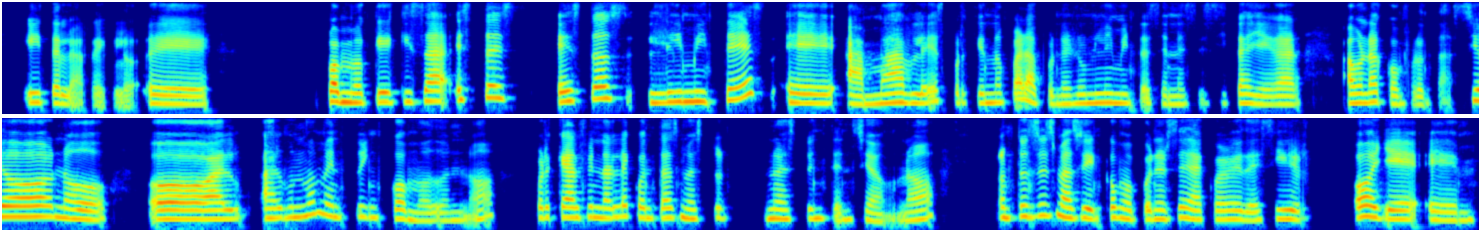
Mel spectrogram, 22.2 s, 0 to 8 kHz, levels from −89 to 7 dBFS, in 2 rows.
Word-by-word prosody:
y 215 Hz, 0 st, -1 dB
te 200 Hz, -2 st, -2 dB
lo 185 Hz, -, -3 dB
arreglo". -, -, -10 dB
Eh, 185 Hz, -2 st, +1 dB, 0.9 s
como 225 Hz, -3 st, +6 dB
que, 225 Hz, 0 st, +2 dB
quizá, 230 Hz, +2 st, +2 dB
este, 265 Hz, +4 st, 0 dB
es 310 Hz, 0 st, -6 dB, 0.3 s
estos 295 Hz, +6 st, +2 dB
límites, 230 Hz, -, +1 dB
eh, 200 Hz, -3 st, +1 dB
amables. 200 Hz, +5 st, +1 dB
Porque 205 Hz, 0 st, -8 dB
no 215 Hz, +1 st, -3 dB
para 225 Hz, -3 st, 0 dB
poner 185 Hz, +2 st, -6 dB
un 200 Hz, +1 st, -1 dB
límite, 205 Hz, -1 st, -3 dB
se 180 Hz, -, -12 dB
necesita 195 Hz, +3 st, -7 dB
llegar 180 Hz, -1 st, -2 dB, 0.3 s
a 200 Hz, -, +3 dB
una 220 Hz, +2 st, +1 dB
confrontación, 250 Hz, +7 st, +2 dB
o 200 Hz, -2 st, +2 dB, 0.3 s
o -, -, 0 dB, 0.4 s
al 200 Hz, +1 st, +3 dB
algún 230 Hz, +2 st, -1 dB
momento 265 Hz, -4 st, -3 dB
incómodo, 195 Hz, -8 st, -4 dB
¿no? 200 Hz, +8 st, -7 dB, 0.3 s
Porque 235 Hz, +1 st, 0 dB
al 235 Hz, 0 st, +3 dB
final 235 Hz, -1 st, -1 dB
de 260 Hz, -, -1 dB
cuentas 230 Hz, -1 st, -3 dB
no 230 Hz, -, +1 dB
es 205 Hz, 0 st, -6 dB
tu 230 Hz, 0 st, -9 dB, 0.3 s
no 210 Hz, 0 st, 0 dB
es 205 Hz, 0 st, -4 dB
tu 215 Hz, -, -8 dB
intención, 190 Hz, -6 st, -6 dB
¿no? 195 Hz, +8 st, -3 dB, 0.4 s
Entonces, 260 Hz, +4 st, -2 dB
más 235 Hz, -4 st, +3 dB
bien 215 Hz, -2 st, +2 dB
como 220 Hz, -3 st, -2 dB
ponerse 200 Hz, +4 st, -2 dB
de 220 Hz, -, +1 dB
acuerdo 195 Hz, 0 st, -2 dB
y -, -, -2 dB
decir: 195 Hz, +3 st, -2 dB, 0.3 s
"Oye, 215 Hz, -6 st, +4 dB
eh, 175 Hz, -2 st, -2 dB
215 Hz, 155 wpm, -23 LUFS, 195-235 Hz, 0.9 s, como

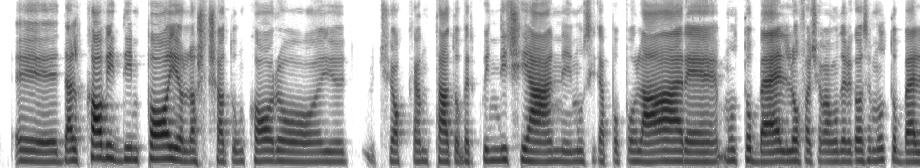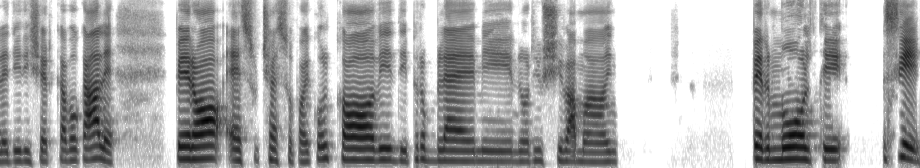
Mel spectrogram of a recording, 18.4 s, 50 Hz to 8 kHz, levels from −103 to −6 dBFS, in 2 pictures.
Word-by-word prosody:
ehm 180 Hz, -2 st, -5 dB
dal 185 Hz, +1 st, -4 dB
Covid 230 Hz, -4 st, +1 dB
in 205 Hz, -1 st, -7 dB
poi 215 Hz, -1 st, +2 dB
ho -, -, -2 dB
lasciato 175 Hz, 0 st, -8 dB
un 175 Hz, +1 st, -15 dB
coro, 175 Hz, -2 st, -5 dB
i 170 Hz, -1 st, -11 dB, 0.3 s
ci 185 Hz, -, -17 dB
ho 170 Hz, 0 st, -7 dB
cantato 175 Hz, 0 st, -6 dB
per 175 Hz, -1 st, -11 dB
15 195 Hz, +1 st, -7 dB
anni, 175 Hz, 0 st, -1 dB
musica 180 Hz, +1 st, -12 dB
popolare, 175 Hz, -1 st, -1 dB
molto 190 Hz, -1 st, -8 dB
bello, 175 Hz, +1 st, -1 dB
facevamo 175 Hz, -1 st, -8 dB
delle 175 Hz, 0 st, -8 dB
cose 185 Hz, 0 st, -6 dB
molto 195 Hz, +1 st, -9 dB
belle 170 Hz, 0 st, -3 dB
di 180 Hz, +1 st, -8 dB
ricerca 180 Hz, +1 st, -6 dB
vocale, 190 Hz, -1 st, +3 dB, 0.6 s
però 215 Hz, +1 st, +8 dB
è 190 Hz, -, -1 dB
successo 190 Hz, -1 st, -6 dB
poi 165 Hz, +1 st, -7 dB
col 220 Hz, +5 st, -4 dB
Covid, 200 Hz, -2 st, +5 dB
i 180 Hz, -, -6 dB
problemi, 180 Hz, -3 st, -2 dB
non 175 Hz, 0 st, -9 dB
riuscivamo 180 Hz, -1 st, -4 dB
a 165 Hz, 0 st, -2 dB
in 170 Hz, 0 st, -9 dB, 1.4 s
Per 210 Hz, -2 st, +6 dB
molti 205 Hz, -1 st, +5 dB, 0.3 s
Sì. 220 Hz, -3 st, +5 dB
180 Hz, 140 wpm, -22 LUFS, 175-200 Hz, 1.4 s, però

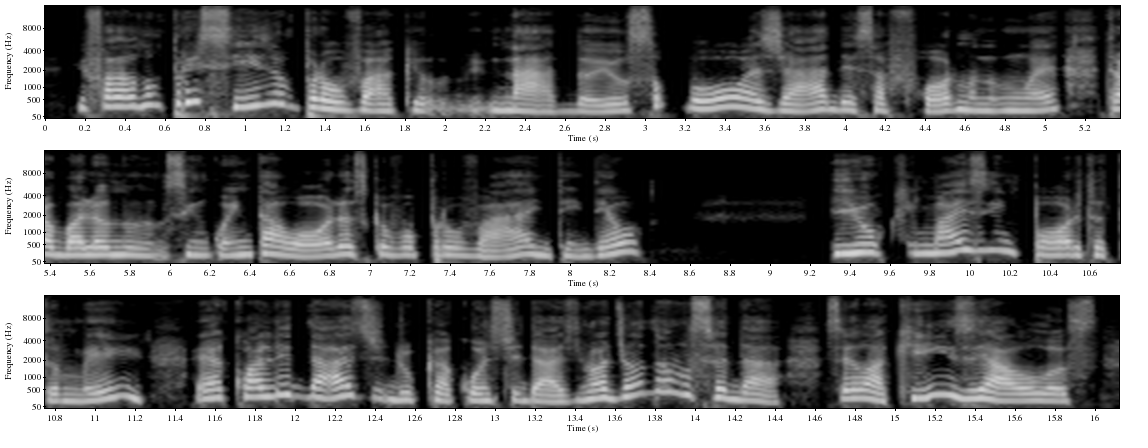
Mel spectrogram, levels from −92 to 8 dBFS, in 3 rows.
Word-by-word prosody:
e 250 Hz, -, -5 dB
falar: 290 Hz, +2 st, +4 dB
"Eu -, -, +3 dB
não 325 Hz, +2 st, -2 dB
preciso 360 Hz, -4 st, 0 dB
provar 210 Hz, -8 st, +3 dB
que 190 Hz, +2 st, -6 dB
eu 185 Hz, -, -8 dB, 0.2 s
nada, 170 Hz, -3 st, 0 dB
eu 175 Hz, +3 st, -2 dB
sou -, -, -6 dB
boa 250 Hz, +2 st, +3 dB
já 190 Hz, -1 st, +1 dB
dessa 200 Hz, -2 st, -3 dB
forma. 185 Hz, +4 st, -1 dB
Não 185 Hz, +1 st, -3 dB
é 200 Hz, +3 st, -2 dB, 0.2 s
trabalhando 200 Hz, -3 st, +3 dB
50 205 Hz, +3 st, -1 dB
horas 185 Hz, +4 st, +1 dB
que 220 Hz, -, -2 dB
eu -, -, -3 dB
vou 200 Hz, 0 st, -5 dB
provar", 195 Hz, -1 st, -2 dB
entendeu? 195 Hz, -, -2 dB, 0.9 s
E 235 Hz, +1 st, +4 dB
o 260 Hz, -, -1 dB
que 240 Hz, -, -11 dB
mais 270 Hz, +7 st, 0 dB
importa 205 Hz, -10 st, -2 dB
também 190 Hz, -, -2 dB, 0.3 s
é 235 Hz, -, +1 dB
a 255 Hz, -, +1 dB
qualidade 280 Hz, -2 st, +1 dB
do 200 Hz, -1 st, -1 dB
que 205 Hz, -, -3 dB
a 185 Hz, -, +1 dB
quantidade. 185 Hz, -2 st, -1 dB
Não 230 Hz, -, +2 dB
adianta 330 Hz, -, 0 dB
você 320 Hz, -8 st, 0 dB
dar, 185 Hz, -8 st, -1 dB, 0.2 s
sei 240 Hz, -, -1 dB
lá 235 Hz, -5 st, +4 dB
15 255 Hz, -, +1 dB
aulas, 185 Hz, -4 st, +3 dB
205 Hz, 170 wpm, -21 LUFS, 185-255 Hz, 0.9 s, falar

